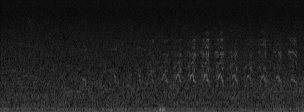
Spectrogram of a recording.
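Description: A bird calling a quick run of short, repeated notes, about four a second, starting about three seconds in and lasting some two and a half seconds. A brief low thump comes just before the calls begin.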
